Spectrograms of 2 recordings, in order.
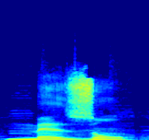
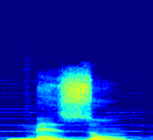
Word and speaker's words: maison: A pronúncia é assim, la maison. De novo, la maison. Presta atenção nesse som bem nasal no final de maison, sabe?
